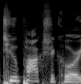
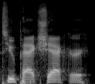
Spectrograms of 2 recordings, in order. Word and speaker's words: Tupac Shakur: I'm telling you, just think Tupac Shakur.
